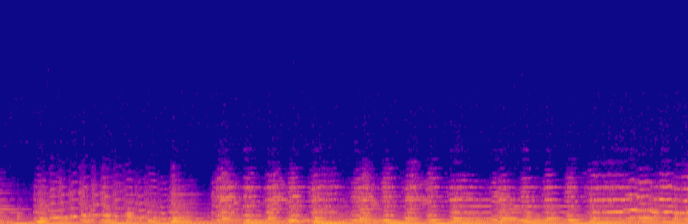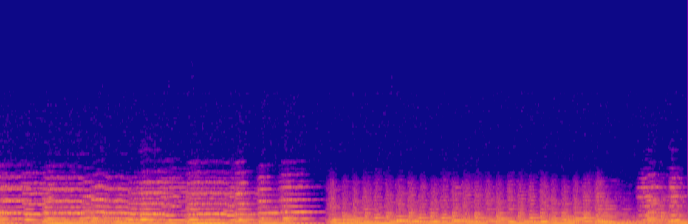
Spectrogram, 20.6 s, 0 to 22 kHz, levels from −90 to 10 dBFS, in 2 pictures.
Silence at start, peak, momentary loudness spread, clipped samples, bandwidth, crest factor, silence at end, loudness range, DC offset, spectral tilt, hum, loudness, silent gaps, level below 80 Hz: 0 s; -2 dBFS; 4 LU; under 0.1%; 5.2 kHz; 14 dB; 0 s; 2 LU; under 0.1%; -9.5 dB/octave; none; -17 LUFS; none; -18 dBFS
